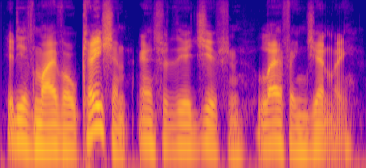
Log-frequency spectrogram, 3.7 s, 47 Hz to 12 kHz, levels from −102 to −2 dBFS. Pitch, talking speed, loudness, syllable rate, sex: 100 Hz, 145 wpm, -22 LUFS, 5.3 syllables/s, male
